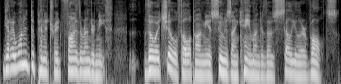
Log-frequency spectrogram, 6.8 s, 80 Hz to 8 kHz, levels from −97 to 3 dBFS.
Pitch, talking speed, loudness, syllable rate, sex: 145 Hz, 195 wpm, -18 LUFS, 5.7 syllables/s, male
